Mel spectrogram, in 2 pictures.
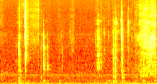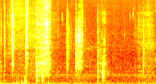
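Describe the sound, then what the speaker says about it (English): Fabric being trimmed for a half hexagon cushion cover, with close, quiet, irregular cutting and rubbing scrapes and a few sharp snips scattered across the span, heard on their own. "Whoops, I'll trim that down again."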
